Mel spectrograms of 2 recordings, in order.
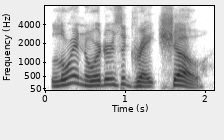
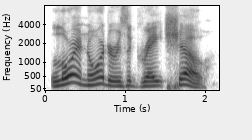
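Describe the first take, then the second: Both takes have the same delivery.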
